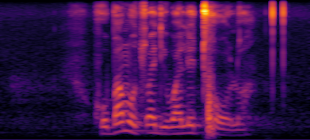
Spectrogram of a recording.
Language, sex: Southern Sotho, male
